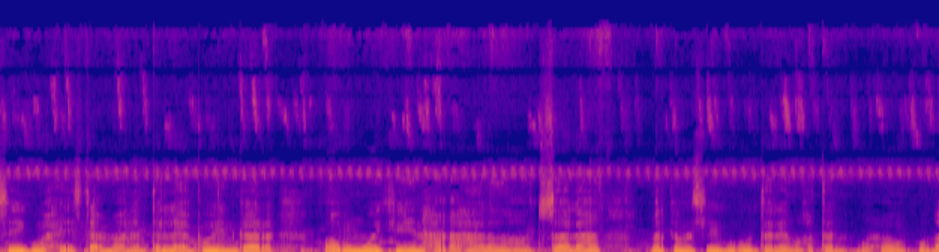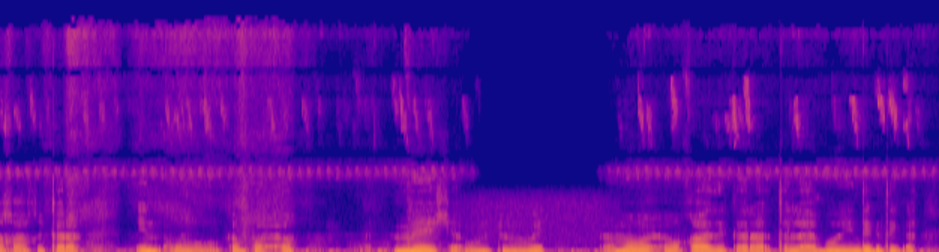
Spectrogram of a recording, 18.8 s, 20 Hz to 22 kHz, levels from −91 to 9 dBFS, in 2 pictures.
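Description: Speech recording with digital radio blending to analogue from 13.79 to 15.75 s: a 427 ms cross-fade to AM drops the level about 3 dB and brings up hiss.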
